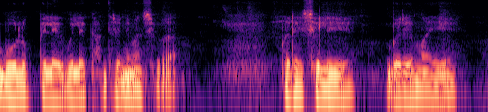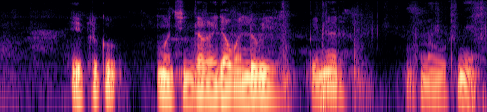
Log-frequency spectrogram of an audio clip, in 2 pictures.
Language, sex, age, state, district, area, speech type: Bodo, male, 45-60, Assam, Chirang, urban, spontaneous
